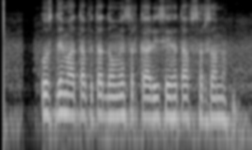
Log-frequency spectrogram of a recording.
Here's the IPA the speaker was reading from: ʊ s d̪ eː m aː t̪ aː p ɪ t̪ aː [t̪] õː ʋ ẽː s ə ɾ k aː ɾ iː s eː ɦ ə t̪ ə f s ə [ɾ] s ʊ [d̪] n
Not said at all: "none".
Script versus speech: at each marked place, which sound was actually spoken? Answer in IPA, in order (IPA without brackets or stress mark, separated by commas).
d̪, ɾ, none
